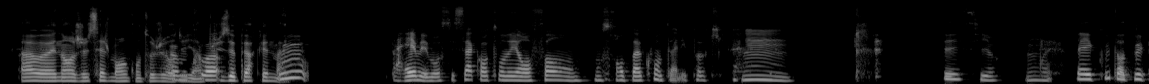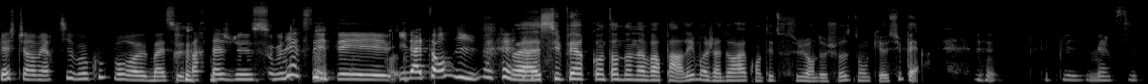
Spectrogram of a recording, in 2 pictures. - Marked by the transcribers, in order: laugh; laugh; stressed: "inattendu"; chuckle; chuckle
- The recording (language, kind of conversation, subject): French, podcast, Quel est le souvenir d’enfance qui t’a vraiment le plus marqué ?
